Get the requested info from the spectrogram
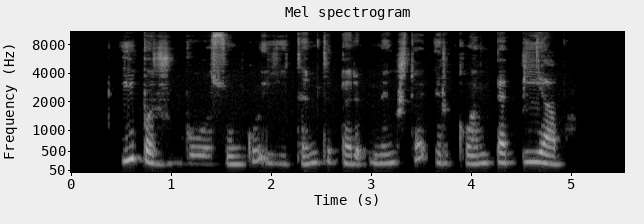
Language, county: Lithuanian, Šiauliai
